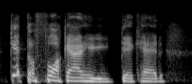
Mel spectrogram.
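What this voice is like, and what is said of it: Exaggerated Philadelphia accent. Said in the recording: “Now let me drop my accent in again real quick”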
